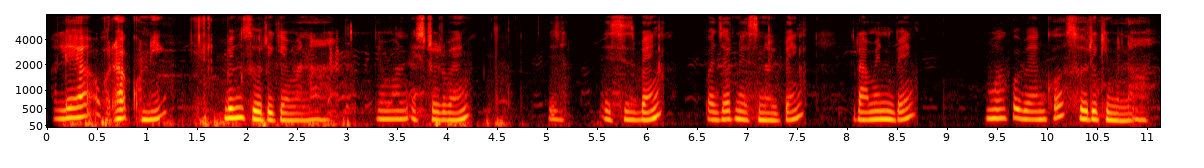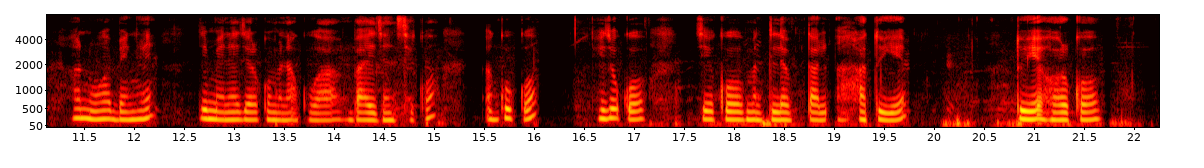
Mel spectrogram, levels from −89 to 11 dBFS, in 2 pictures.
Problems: none marked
